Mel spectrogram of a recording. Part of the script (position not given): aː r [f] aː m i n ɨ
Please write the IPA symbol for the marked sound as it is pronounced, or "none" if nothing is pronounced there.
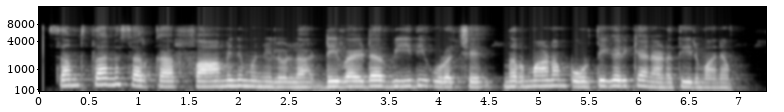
f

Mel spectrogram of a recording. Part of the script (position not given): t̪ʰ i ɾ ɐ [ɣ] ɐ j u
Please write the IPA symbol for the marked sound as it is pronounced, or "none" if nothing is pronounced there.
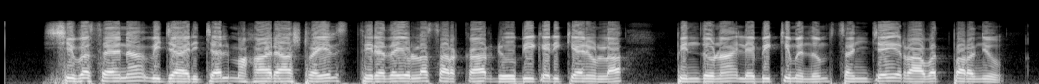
ð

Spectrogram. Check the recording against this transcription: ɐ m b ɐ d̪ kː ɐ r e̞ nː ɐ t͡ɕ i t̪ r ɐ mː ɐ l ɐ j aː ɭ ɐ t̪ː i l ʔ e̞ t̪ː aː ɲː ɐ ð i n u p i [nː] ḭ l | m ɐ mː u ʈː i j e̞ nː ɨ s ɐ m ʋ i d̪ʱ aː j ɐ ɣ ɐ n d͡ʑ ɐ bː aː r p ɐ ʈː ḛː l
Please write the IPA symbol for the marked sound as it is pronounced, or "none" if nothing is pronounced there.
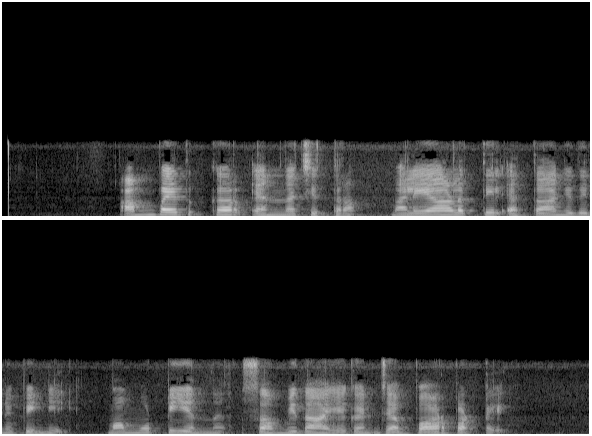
nː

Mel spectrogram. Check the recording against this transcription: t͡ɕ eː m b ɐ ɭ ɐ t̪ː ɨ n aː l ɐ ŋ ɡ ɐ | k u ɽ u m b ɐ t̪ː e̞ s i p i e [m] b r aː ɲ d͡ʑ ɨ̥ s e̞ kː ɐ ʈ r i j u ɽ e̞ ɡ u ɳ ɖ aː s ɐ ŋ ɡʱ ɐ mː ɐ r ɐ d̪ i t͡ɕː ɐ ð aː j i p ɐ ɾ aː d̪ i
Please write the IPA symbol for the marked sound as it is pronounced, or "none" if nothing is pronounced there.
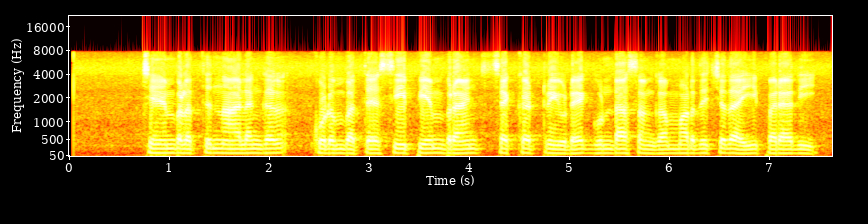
m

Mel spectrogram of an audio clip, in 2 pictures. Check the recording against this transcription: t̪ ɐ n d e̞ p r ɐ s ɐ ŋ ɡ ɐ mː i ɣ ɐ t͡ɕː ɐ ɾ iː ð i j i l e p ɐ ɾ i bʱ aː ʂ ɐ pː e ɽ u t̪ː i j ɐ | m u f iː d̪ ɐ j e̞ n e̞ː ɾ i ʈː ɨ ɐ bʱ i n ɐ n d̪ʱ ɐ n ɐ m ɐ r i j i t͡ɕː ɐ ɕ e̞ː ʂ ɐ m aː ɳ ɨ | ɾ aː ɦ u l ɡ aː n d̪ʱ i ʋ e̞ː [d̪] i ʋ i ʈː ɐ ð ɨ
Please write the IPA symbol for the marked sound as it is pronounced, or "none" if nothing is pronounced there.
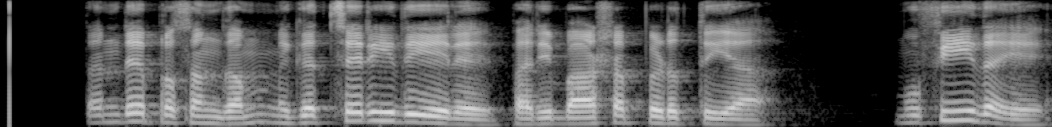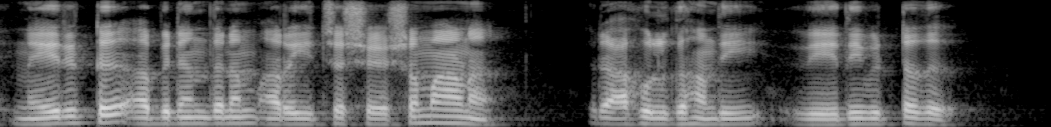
d̪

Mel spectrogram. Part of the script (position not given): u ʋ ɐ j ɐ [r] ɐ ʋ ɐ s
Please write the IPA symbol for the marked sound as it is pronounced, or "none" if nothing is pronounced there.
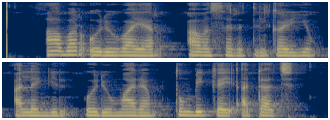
r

